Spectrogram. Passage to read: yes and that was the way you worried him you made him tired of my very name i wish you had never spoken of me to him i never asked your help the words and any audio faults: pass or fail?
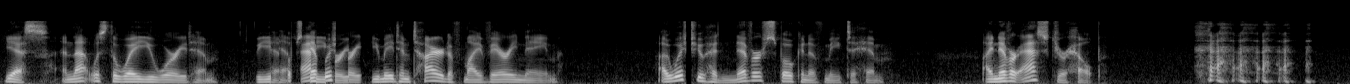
fail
